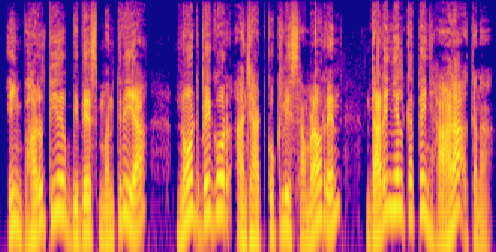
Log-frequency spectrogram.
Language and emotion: Santali, surprised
